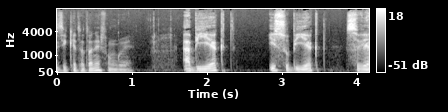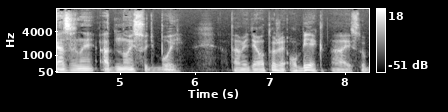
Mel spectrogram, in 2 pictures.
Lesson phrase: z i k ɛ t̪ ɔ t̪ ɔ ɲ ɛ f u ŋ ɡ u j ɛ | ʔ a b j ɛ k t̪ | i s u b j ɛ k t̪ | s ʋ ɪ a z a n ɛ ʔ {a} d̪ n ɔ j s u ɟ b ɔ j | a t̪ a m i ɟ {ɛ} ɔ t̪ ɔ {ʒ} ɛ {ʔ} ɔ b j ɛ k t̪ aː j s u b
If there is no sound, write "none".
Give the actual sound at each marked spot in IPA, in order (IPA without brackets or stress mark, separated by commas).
a, ɛ, ʒ, ʔ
